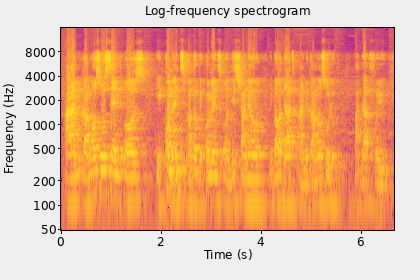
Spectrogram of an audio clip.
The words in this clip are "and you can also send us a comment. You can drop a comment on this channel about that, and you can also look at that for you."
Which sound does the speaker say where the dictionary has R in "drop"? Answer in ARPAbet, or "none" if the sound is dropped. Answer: none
